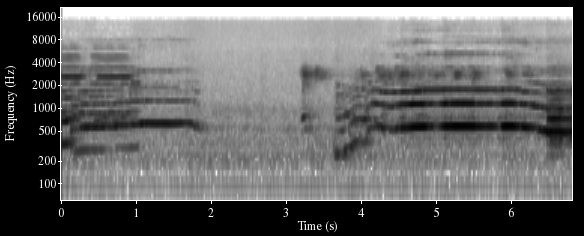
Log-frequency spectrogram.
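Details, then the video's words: A Dalmatian howling in long, drawn-out tones with clear harmonics. One sustained howl fades out, a short pause follows, then a rising yelp slides into a second long, steady howl that ends with a brief wavering break. "Talking dog dalmatian"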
